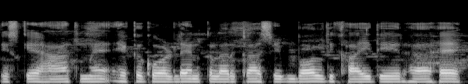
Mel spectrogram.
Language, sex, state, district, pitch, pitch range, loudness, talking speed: Hindi, male, Jharkhand, Ranchi, 130 Hz, 125-130 Hz, -14 LUFS, 155 wpm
